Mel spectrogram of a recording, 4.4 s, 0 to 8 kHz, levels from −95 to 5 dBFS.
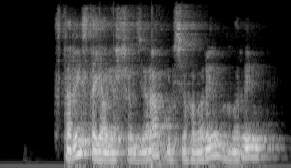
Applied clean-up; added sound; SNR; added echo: none; none; none; reverberation time 0.7 s.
